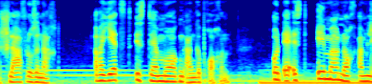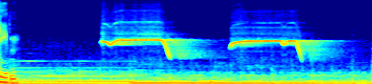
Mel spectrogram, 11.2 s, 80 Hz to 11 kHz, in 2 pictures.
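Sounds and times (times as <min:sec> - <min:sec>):
speech: 0:00.0 - 0:06.0
constant low rumbling background: 0:00.0 - 0:11.1
faint sustained whistle from above: 0:07.1 - 0:10.7.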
